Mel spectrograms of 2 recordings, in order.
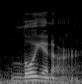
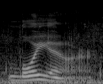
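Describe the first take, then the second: No difference in how they are said.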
